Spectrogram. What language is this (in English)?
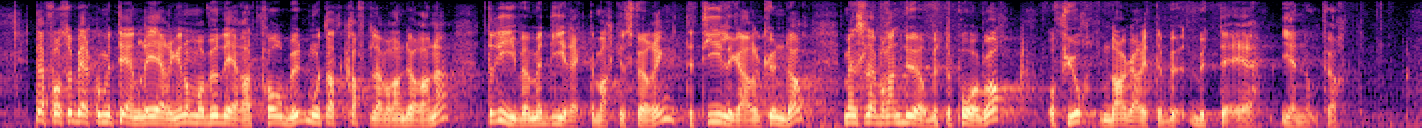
Norwegian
